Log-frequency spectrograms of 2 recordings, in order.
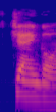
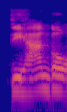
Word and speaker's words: Django: the hangout unchained no django unchained excuse me um that's how i pronounced it the first time i saw it before he said his name was django um dion go unchained um quentin tarantino directed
